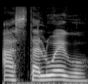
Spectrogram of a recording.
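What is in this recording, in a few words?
until later, spanish, female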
